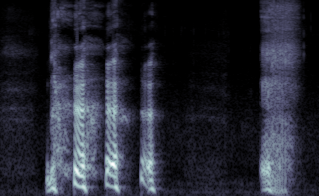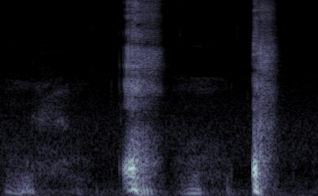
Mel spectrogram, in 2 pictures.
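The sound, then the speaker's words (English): Snorting and throat clearing from a person with a clogged nose: a quick run of four harsh snorts, then three more single snorts spaced a second or so apart, with faint sniffs between. “Oh, sorry for all the snorting, guys. I'm a little clogged up this morning.”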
